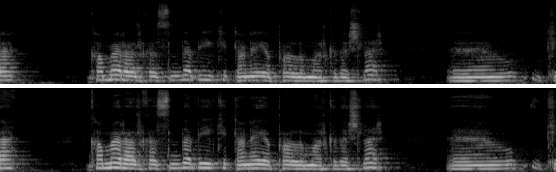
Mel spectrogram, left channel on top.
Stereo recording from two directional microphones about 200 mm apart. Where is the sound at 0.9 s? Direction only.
35° right (ahead or behind).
